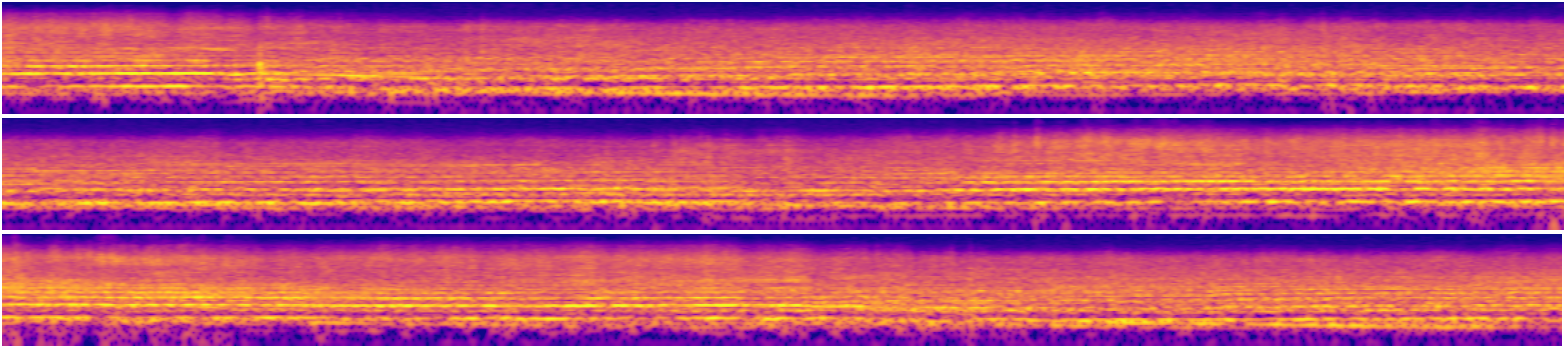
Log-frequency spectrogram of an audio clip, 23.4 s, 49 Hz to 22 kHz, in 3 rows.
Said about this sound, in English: Lap number 1 to Connor McLean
